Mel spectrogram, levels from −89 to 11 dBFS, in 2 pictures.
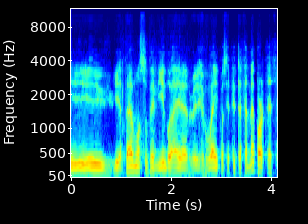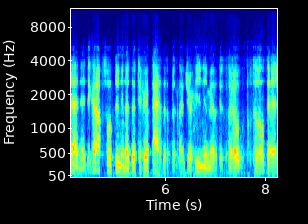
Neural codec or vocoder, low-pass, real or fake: codec, 16 kHz in and 24 kHz out, 0.6 kbps, FocalCodec, streaming, 4096 codes; 10.8 kHz; fake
